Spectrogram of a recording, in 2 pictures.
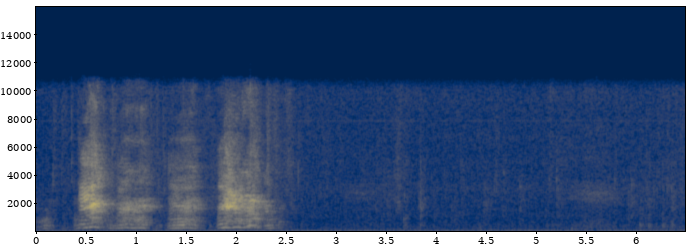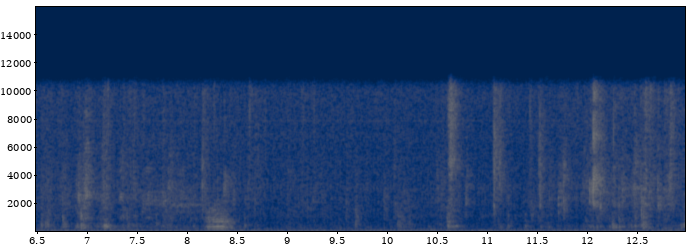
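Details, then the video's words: Kennel-raised West Highland White Terrier puppies at play: three loud shrill barks open, followed by a long stretch of soft scuffling and occasional faint yips indoors. "Puppies - Tricks and Threats - West Highland White"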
